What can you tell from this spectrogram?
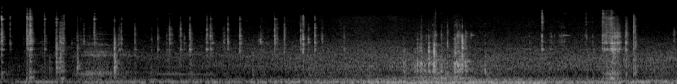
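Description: Scattered light metallic clicks and clinks of loose bolts and small engine parts being handled, with a short scrape or rattle twice in the second half, over a low steady rumble.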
